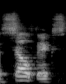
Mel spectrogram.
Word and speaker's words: Celtic: soft say in sports teams names like the Celtics Celtic with a hard C or k is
